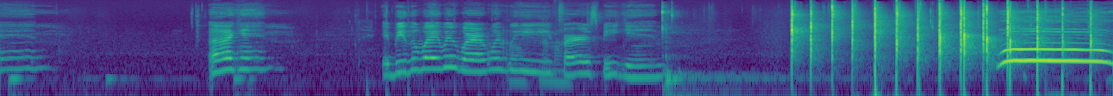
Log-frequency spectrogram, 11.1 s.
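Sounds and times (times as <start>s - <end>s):
speech: 2.1s - 2.8s, 3.8s - 6.8s
people clapping hands: 7.9s - 11.1s.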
